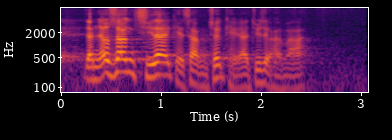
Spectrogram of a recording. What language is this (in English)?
Cantonese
